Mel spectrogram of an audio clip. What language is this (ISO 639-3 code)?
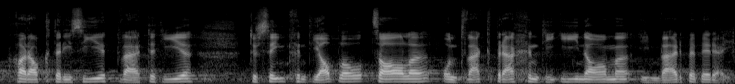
gsw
